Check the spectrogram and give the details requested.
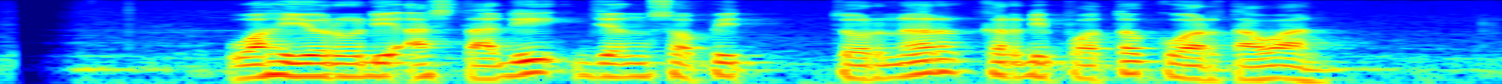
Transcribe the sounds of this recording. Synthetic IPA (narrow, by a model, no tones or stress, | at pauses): waɦjuɾudiʔast̪adid͡ʒɨŋsɔpit̪urnərkɨrdipɔt̪ɔkuwart̪awan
